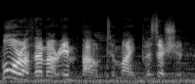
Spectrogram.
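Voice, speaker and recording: A battle-hungry Klingon emperor for a video game. His voice is fairly high and very sharp, booming out in theatrical declarations, with music underneath. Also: sing-song, fast talker, gravelly, full character voice. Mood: wrathful. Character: proud battle-hungry Klingon emperor, alien warrior leader.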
